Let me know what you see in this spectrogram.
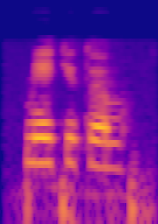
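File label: "метитӧм", Komi, female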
